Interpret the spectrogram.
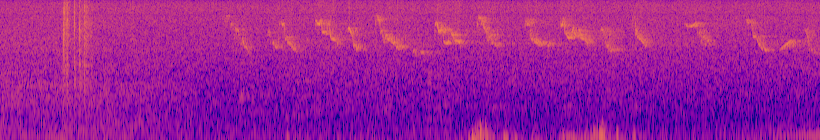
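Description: A small bird chirping, a quick run of short high notes, over steady outdoor background noise. A sharp click comes about half a second in, and two dull low thumps, the loudest sounds, come near the middle.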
